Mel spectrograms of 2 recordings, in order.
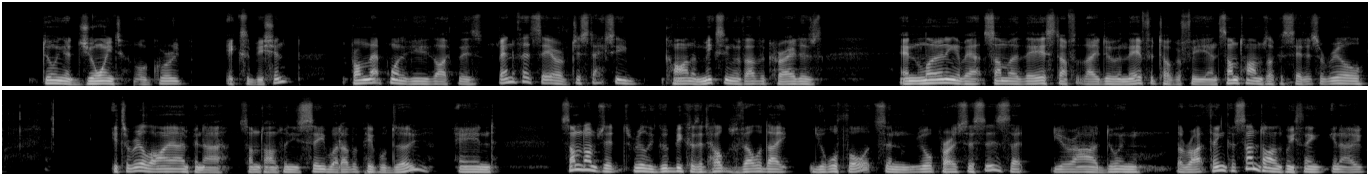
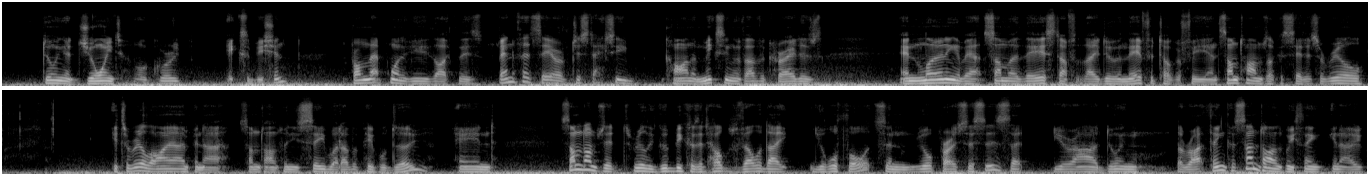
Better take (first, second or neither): first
